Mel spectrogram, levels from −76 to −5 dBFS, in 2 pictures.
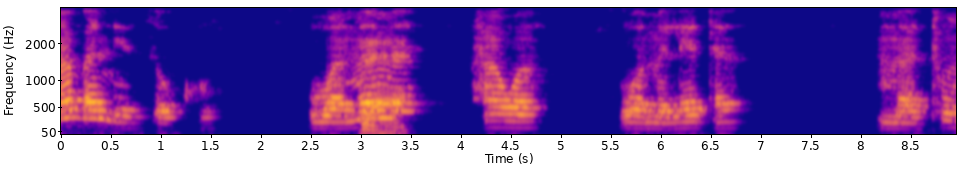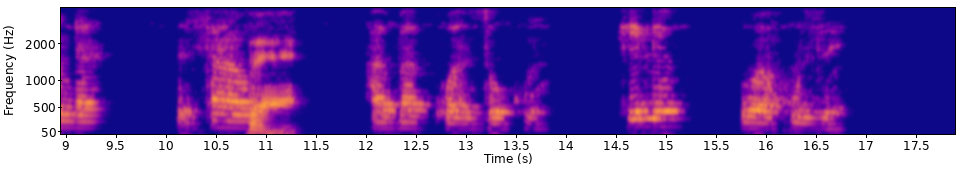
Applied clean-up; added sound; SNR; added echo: classical method WPE with log-MMSE.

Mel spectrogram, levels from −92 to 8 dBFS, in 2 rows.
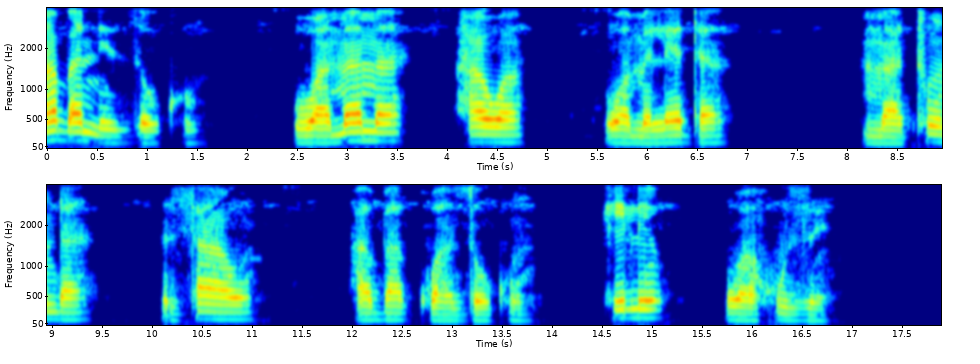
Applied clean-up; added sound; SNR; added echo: none; none; none; none.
